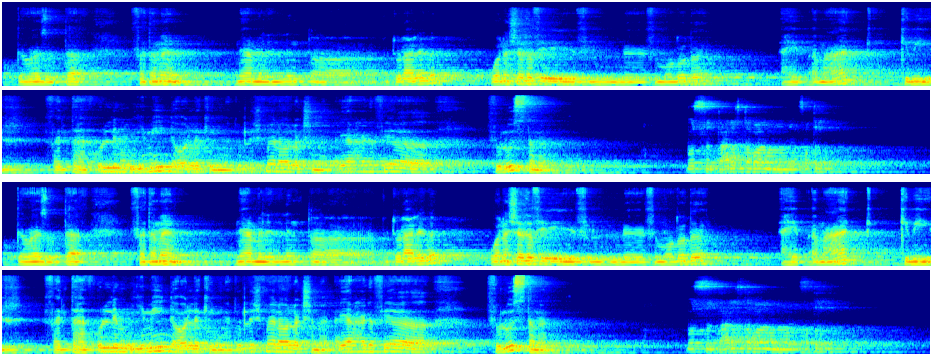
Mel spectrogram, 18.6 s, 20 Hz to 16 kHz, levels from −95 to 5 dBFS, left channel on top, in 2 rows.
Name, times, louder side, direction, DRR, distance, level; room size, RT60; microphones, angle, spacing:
voice 1, 0.2-1.9 2.3-4.4 4.9-7.1 7.8-8.5 9.0-9.5 9.8-13.8 14.2-14.8, right 2 dB, 50° right, 9 dB, 0.7 m, -29 dB
voice 2, 16.1-17.5, left 1 dB, 30° left, -2 dB, 0.8 m, -36 dB
12.5 x 5.5 x 8.1 m, 2.7 s
head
